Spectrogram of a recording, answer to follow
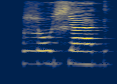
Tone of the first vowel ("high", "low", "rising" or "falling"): high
